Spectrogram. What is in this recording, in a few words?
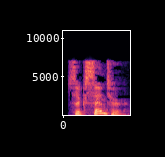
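"succentor", British English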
